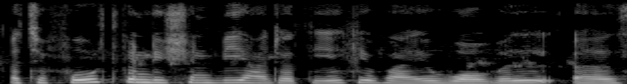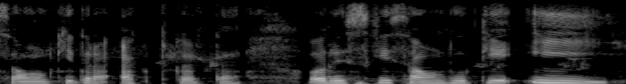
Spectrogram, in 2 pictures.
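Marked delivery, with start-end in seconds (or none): none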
